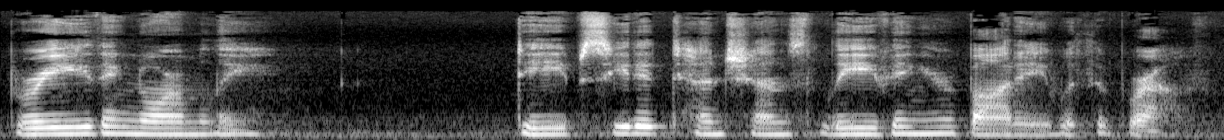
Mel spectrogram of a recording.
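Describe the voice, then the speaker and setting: A woman leads a guided relaxation at a very slow, measured pace. Her voice sits fairly low with a gravelly creak, and her phrases end softly on breath. She gives each instruction in a soothing way. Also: flat delivery. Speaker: yoga nidra meditation teacher. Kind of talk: guided meditation. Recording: faint background noise.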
